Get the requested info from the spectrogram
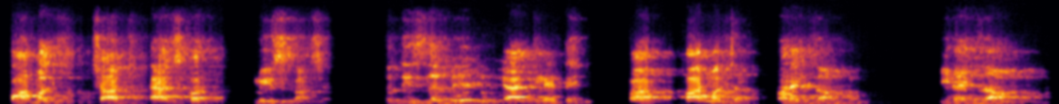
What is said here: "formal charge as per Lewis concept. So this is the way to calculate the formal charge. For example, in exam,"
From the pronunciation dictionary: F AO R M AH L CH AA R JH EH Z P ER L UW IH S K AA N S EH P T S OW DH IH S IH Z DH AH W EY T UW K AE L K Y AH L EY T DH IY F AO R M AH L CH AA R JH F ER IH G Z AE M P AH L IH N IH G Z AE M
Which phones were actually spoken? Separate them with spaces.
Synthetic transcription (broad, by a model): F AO R M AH L CH AA R JH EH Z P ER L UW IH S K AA S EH T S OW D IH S IH Z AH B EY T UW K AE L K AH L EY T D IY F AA R M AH L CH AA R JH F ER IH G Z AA M P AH L IH N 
